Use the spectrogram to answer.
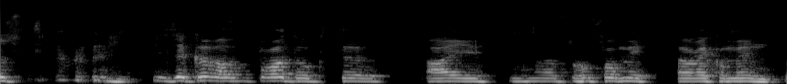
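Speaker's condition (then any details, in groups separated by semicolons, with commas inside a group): Cerebral palsy; from birth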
